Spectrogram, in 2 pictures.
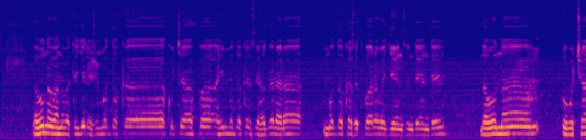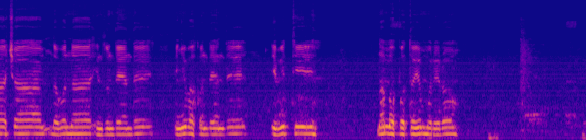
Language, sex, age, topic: Kinyarwanda, male, 18-24, government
